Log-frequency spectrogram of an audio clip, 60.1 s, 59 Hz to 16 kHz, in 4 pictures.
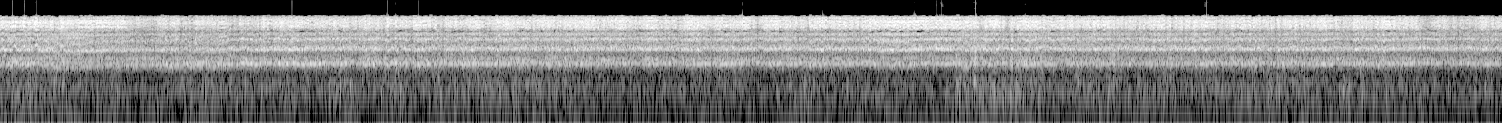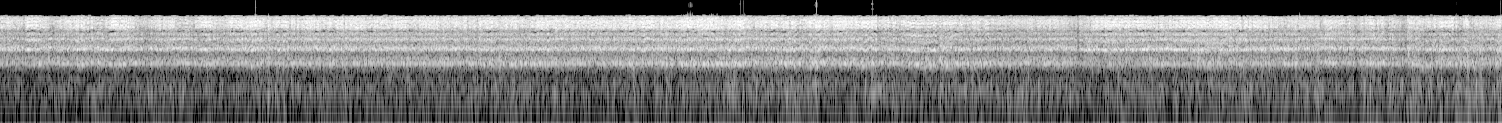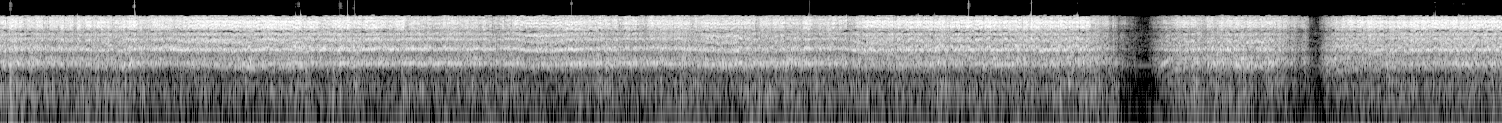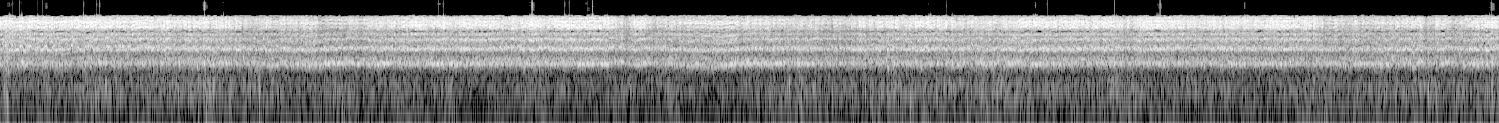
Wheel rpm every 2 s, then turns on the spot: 200, 220, 230, 230, 230, 230, 240, 240, 230, 240, 230, 230, 230, 220, 240, 230, 220, 230, 230, 210, 140, 110, 200, 230, 230, 240, 230, 230, 230, 220.
none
